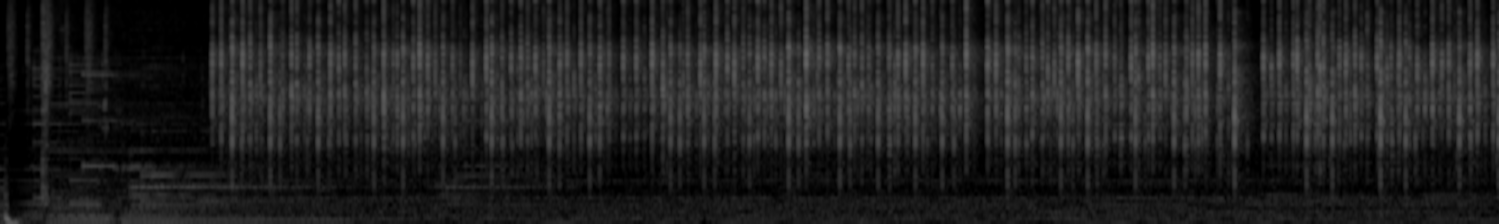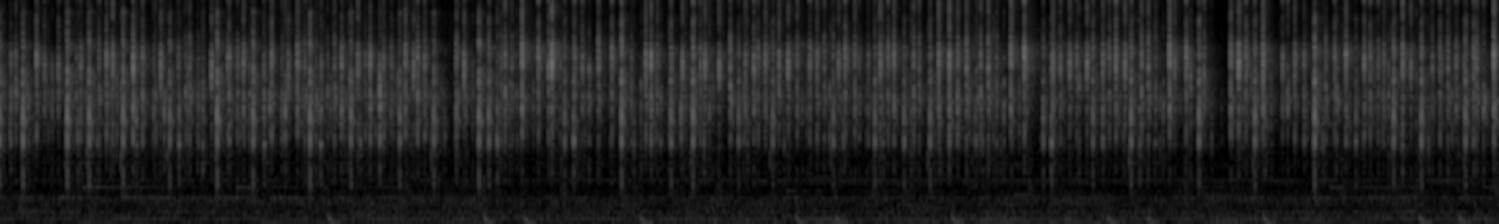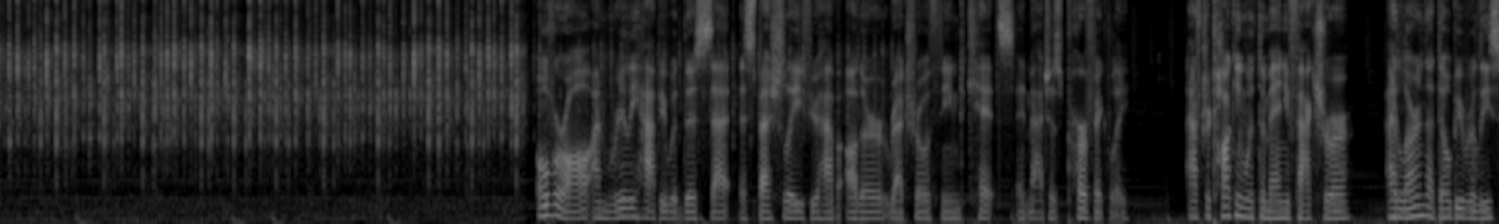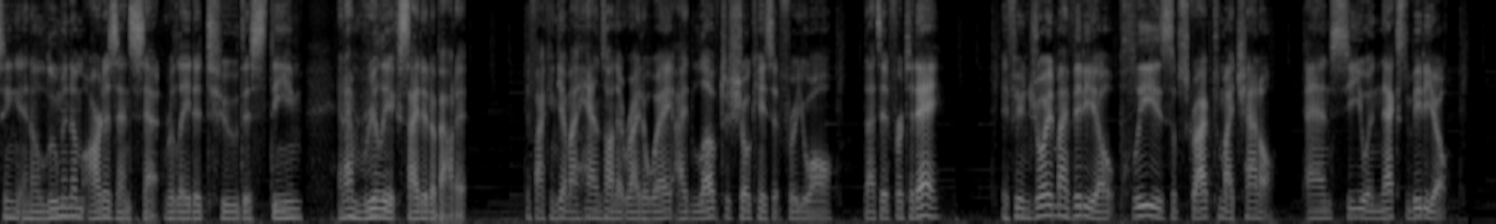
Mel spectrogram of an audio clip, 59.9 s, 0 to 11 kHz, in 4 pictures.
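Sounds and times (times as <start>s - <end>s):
mechanical keyboard typing: 2.2s - 37.7s.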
